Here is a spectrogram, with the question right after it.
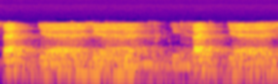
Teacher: usahakan huruf jim itu jangan mendesis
